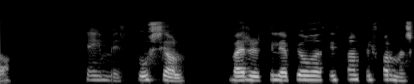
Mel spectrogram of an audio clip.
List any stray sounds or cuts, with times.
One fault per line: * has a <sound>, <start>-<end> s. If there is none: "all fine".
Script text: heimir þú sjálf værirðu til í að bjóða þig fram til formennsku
all fine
